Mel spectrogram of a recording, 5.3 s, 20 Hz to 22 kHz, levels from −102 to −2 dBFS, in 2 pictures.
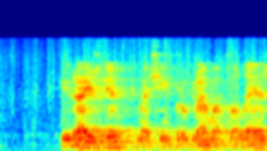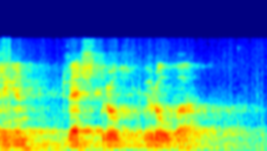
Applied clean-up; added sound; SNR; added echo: neural separator model SepFormer DNS4.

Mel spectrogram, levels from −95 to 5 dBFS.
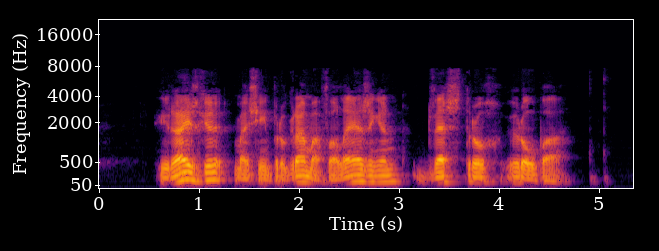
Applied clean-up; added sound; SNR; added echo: none; none; none; none.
